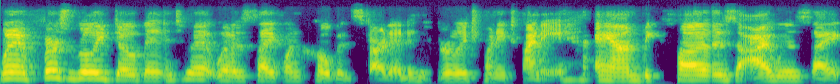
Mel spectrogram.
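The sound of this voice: A woman's fairly low, slightly mellow voice with lively intonation at a moderate pace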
